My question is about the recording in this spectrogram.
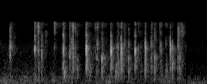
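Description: A few people clapping briefly: a quick, irregular run of sharp claps that stops abruptly near the end.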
